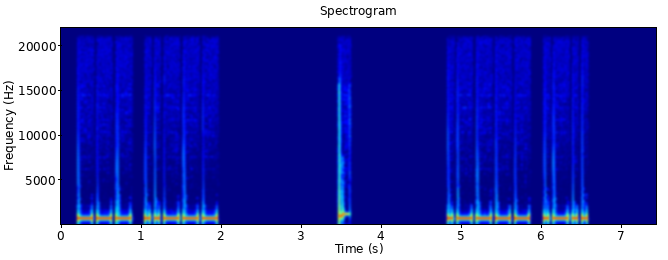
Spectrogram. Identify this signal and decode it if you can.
Morse code, heard as a keyed tone, about 20 wpm, 700 Hz. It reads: O 2 1 L
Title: Single-Letter Single-Number 20wpm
